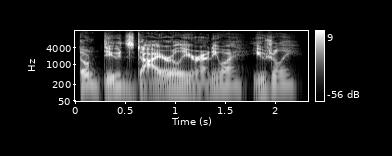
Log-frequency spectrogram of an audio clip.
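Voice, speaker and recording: Guy cohosting a podcast, super animated pitch, incredulous slangy banter, dry sound. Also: moderate pace, no room sound. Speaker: podcast co-host. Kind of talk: casual chat.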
